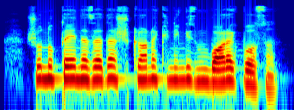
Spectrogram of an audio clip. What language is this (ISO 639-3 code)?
uzb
